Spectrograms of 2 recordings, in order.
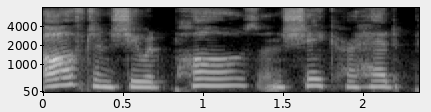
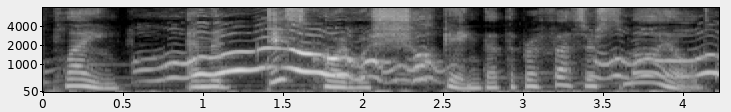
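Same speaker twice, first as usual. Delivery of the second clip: very high falsetto warble, louder; shrill soprano; 8 dB louder than usual. A narrator's reading. Narrator reading as Mister Bostwick sings in a high soprano. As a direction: read it in a hammed-up soprano squeal. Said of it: "began to sing in a shrill, tremolo soprano".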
